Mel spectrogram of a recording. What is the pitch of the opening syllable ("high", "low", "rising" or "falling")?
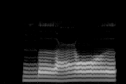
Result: low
